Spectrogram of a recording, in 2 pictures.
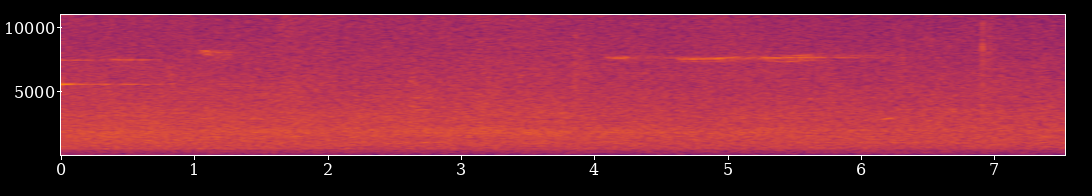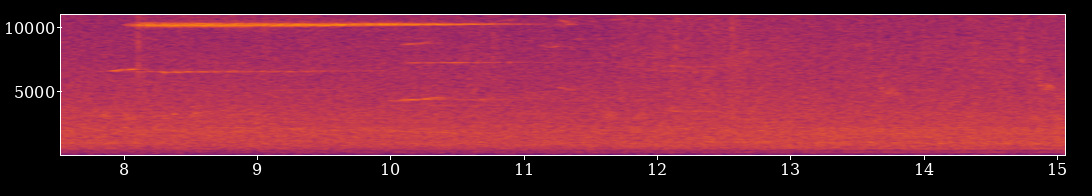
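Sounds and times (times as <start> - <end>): train rumble and hiss: 0.0 - 15.0.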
